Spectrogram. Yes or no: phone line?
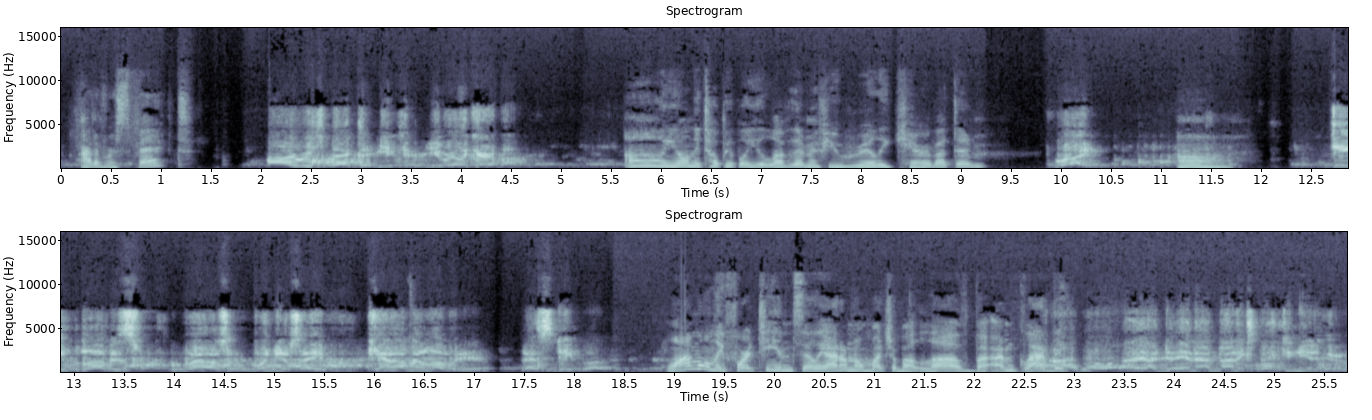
yes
